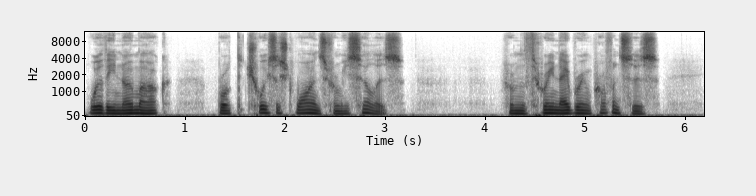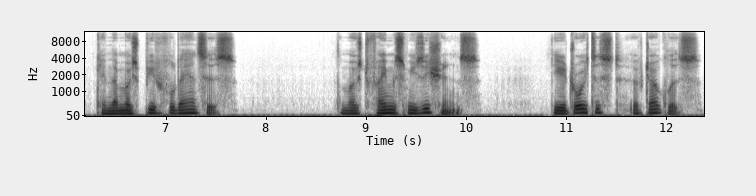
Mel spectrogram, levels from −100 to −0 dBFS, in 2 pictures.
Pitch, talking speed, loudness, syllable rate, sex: 120 Hz, 135 wpm, -17 LUFS, 5.4 syllables/s, male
